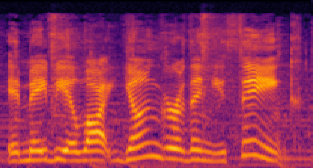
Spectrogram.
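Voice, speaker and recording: A woman's voice: fairly high pitch, expressive, brisk. An American woman narrating a scripted health segment as a reporter. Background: background music.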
